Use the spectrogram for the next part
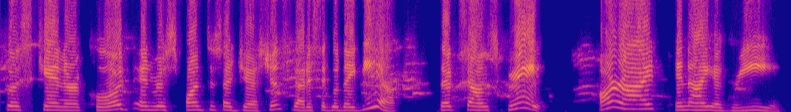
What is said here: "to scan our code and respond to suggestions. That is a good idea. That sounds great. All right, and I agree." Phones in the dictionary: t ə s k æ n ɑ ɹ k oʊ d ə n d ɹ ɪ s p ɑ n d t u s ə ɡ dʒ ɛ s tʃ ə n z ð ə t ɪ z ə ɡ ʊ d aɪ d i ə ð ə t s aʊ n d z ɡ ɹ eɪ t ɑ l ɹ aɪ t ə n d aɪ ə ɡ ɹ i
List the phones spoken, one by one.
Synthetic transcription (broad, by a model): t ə s k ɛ n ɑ ɹ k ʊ d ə n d ɹ ɪ s p ɑ n d t u s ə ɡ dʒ ɛ s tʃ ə n s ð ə t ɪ s ə ɡ ʊ d aɪ d i ə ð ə t s aʊ n d s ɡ ɹ eɪ t ɑ l ɹ aɪ t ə n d aɪ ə ɡ ɹ i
